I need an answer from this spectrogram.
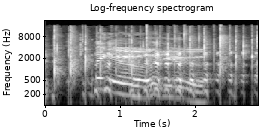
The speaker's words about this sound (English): Thank you. Thank you for recognizing my "I require applause" pose. I'm glad that we did a bunch of clapping since we used that to mark when we need to end the podcast.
